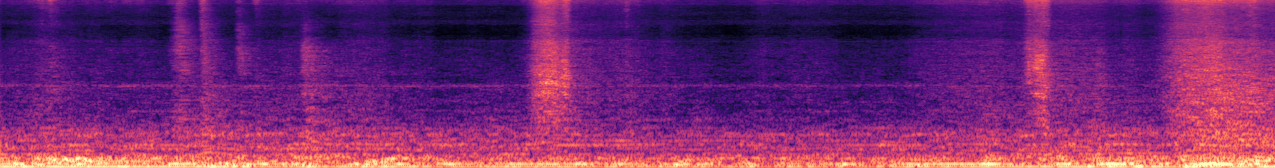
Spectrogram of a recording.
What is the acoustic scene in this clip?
elevator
